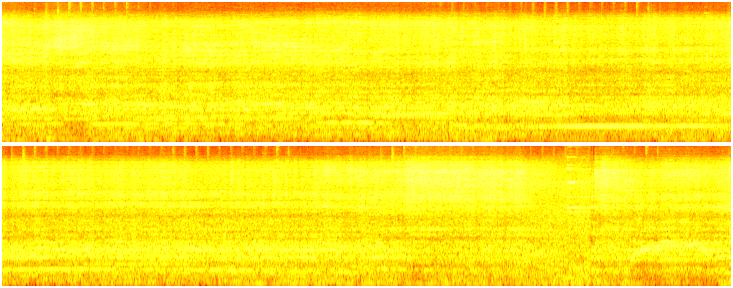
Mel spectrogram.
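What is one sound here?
An arcade racing game plays engine and tyre sounds from its speakers.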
